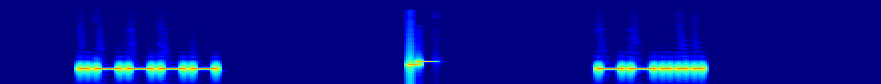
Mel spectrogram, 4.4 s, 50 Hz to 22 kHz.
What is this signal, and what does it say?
Morse code, heard as a keyed tone, about 30 wpm, 700 Hz. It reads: 1 7
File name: Single-Letter-Number-30wpm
